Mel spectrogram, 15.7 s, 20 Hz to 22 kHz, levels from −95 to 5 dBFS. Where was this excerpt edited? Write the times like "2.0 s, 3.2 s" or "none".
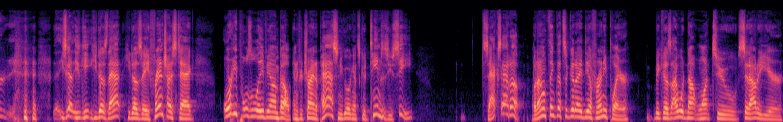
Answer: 5.8 s, 10.6 s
